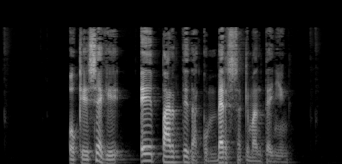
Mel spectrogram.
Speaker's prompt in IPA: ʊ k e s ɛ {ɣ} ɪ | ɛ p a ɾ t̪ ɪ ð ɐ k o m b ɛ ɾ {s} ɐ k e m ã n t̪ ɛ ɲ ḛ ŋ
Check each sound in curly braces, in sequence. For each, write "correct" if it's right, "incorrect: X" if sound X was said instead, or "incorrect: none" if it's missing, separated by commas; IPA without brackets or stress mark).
correct, correct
